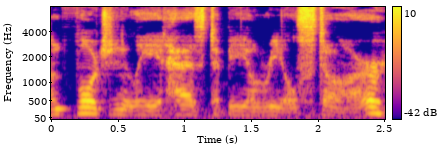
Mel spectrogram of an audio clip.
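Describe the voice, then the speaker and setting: In a put-on character voice, a man speaks raspily at a medium pitch and a fairly quick pace. Clear background noise runs underneath. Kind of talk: comic mock-mysterious. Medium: actual play. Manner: dryly self-deprecating.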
